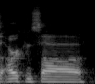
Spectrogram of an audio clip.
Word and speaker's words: Arkansas: flies no maybe it's Arkansas the final s is silent Arkansas's Arkin sass Arkansas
